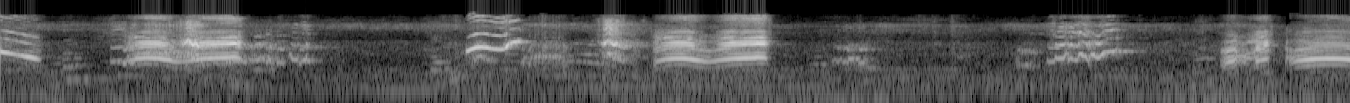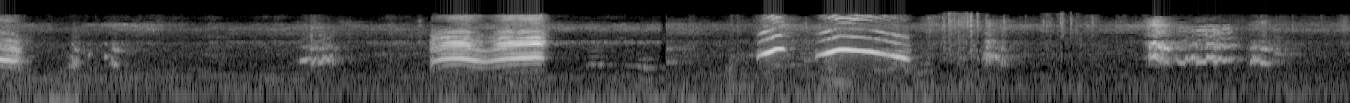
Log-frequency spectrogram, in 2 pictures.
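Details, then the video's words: Sulawesi lorikeet (nuri dora) in a bird-training recording: strident, buzzy screeches, some with rising or falling bends, delivered in short separate bursts every one to two seconds against faint steady background noise. "MASTERAN BURUNG NURI DORA SULAWESI"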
